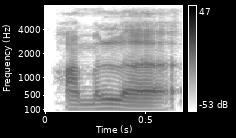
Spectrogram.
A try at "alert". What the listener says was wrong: you need to say the word alert a bit more alertive. It's the monotone delivery of alert that makes people ignore it.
